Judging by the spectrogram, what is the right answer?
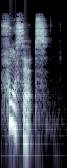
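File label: "forceps", en, uk British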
